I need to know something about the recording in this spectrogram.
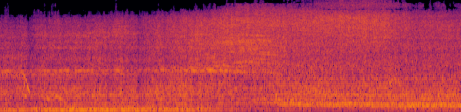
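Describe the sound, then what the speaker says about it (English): An Airbus airliner departs at the Farnborough Airshow in a steep climb, with a loud, sustained jet roar that stays close and steady throughout, its pitch shifting slowly as the aircraft climbs away. "Big climb away. And if that's not an impressive departure, watch the Airbus now going into a high angle of bank."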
